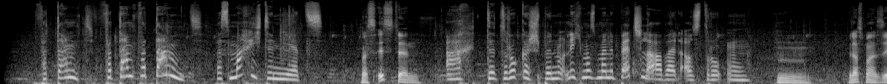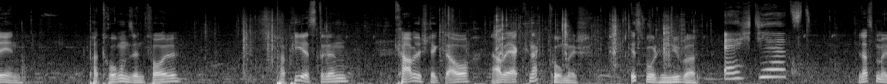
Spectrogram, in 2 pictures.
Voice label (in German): Werbung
